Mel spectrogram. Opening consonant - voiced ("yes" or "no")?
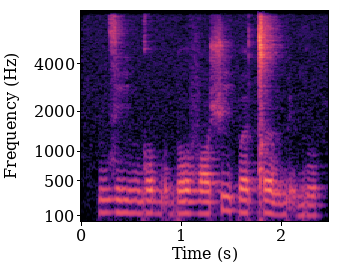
yes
